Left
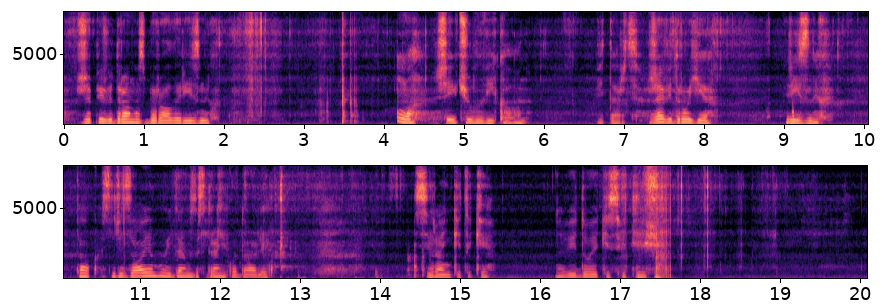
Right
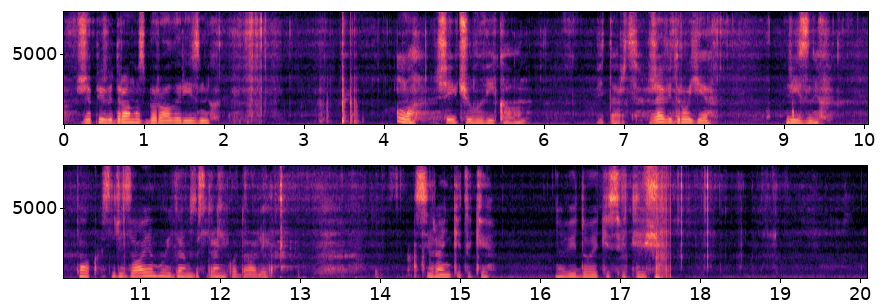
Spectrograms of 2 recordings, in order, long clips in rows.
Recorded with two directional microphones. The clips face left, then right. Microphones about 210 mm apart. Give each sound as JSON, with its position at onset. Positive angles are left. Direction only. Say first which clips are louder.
{"t": 0.0, "sound": "speech", "louder": "left 2 dB", "side_deg": 5}
{"t": 2.2, "sound": "a sound", "louder": "right 2 dB", "side_deg": -40}
{"t": 4.1, "sound": "speech", "louder": "left 2 dB", "side_deg": 10}
{"t": 14.6, "sound": "speech", "louder": "even", "side_deg": 0}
